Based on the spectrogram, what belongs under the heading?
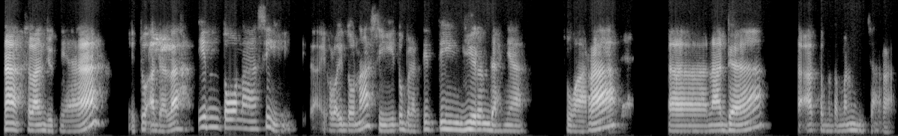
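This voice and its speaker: A man's voice: medium pitch, fairly even intonation, normal speed. A man who works as a speaking trainer gives casual, chatty tips. He speaks straight to his listeners and acts out examples as he goes. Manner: chatty, addresses listeners as friends, demonstrates examples. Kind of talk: casual teaching talk. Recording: tinny phone-like sound.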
